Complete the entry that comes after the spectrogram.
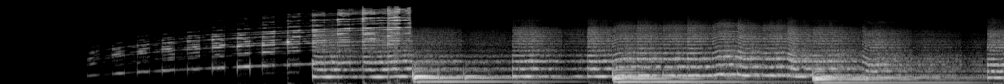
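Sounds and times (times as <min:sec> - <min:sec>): synthesizer riser pulsing upward: 0:00.7 - 0:07.6
sustained synth chord: 0:00.9 - 0:10.0.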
